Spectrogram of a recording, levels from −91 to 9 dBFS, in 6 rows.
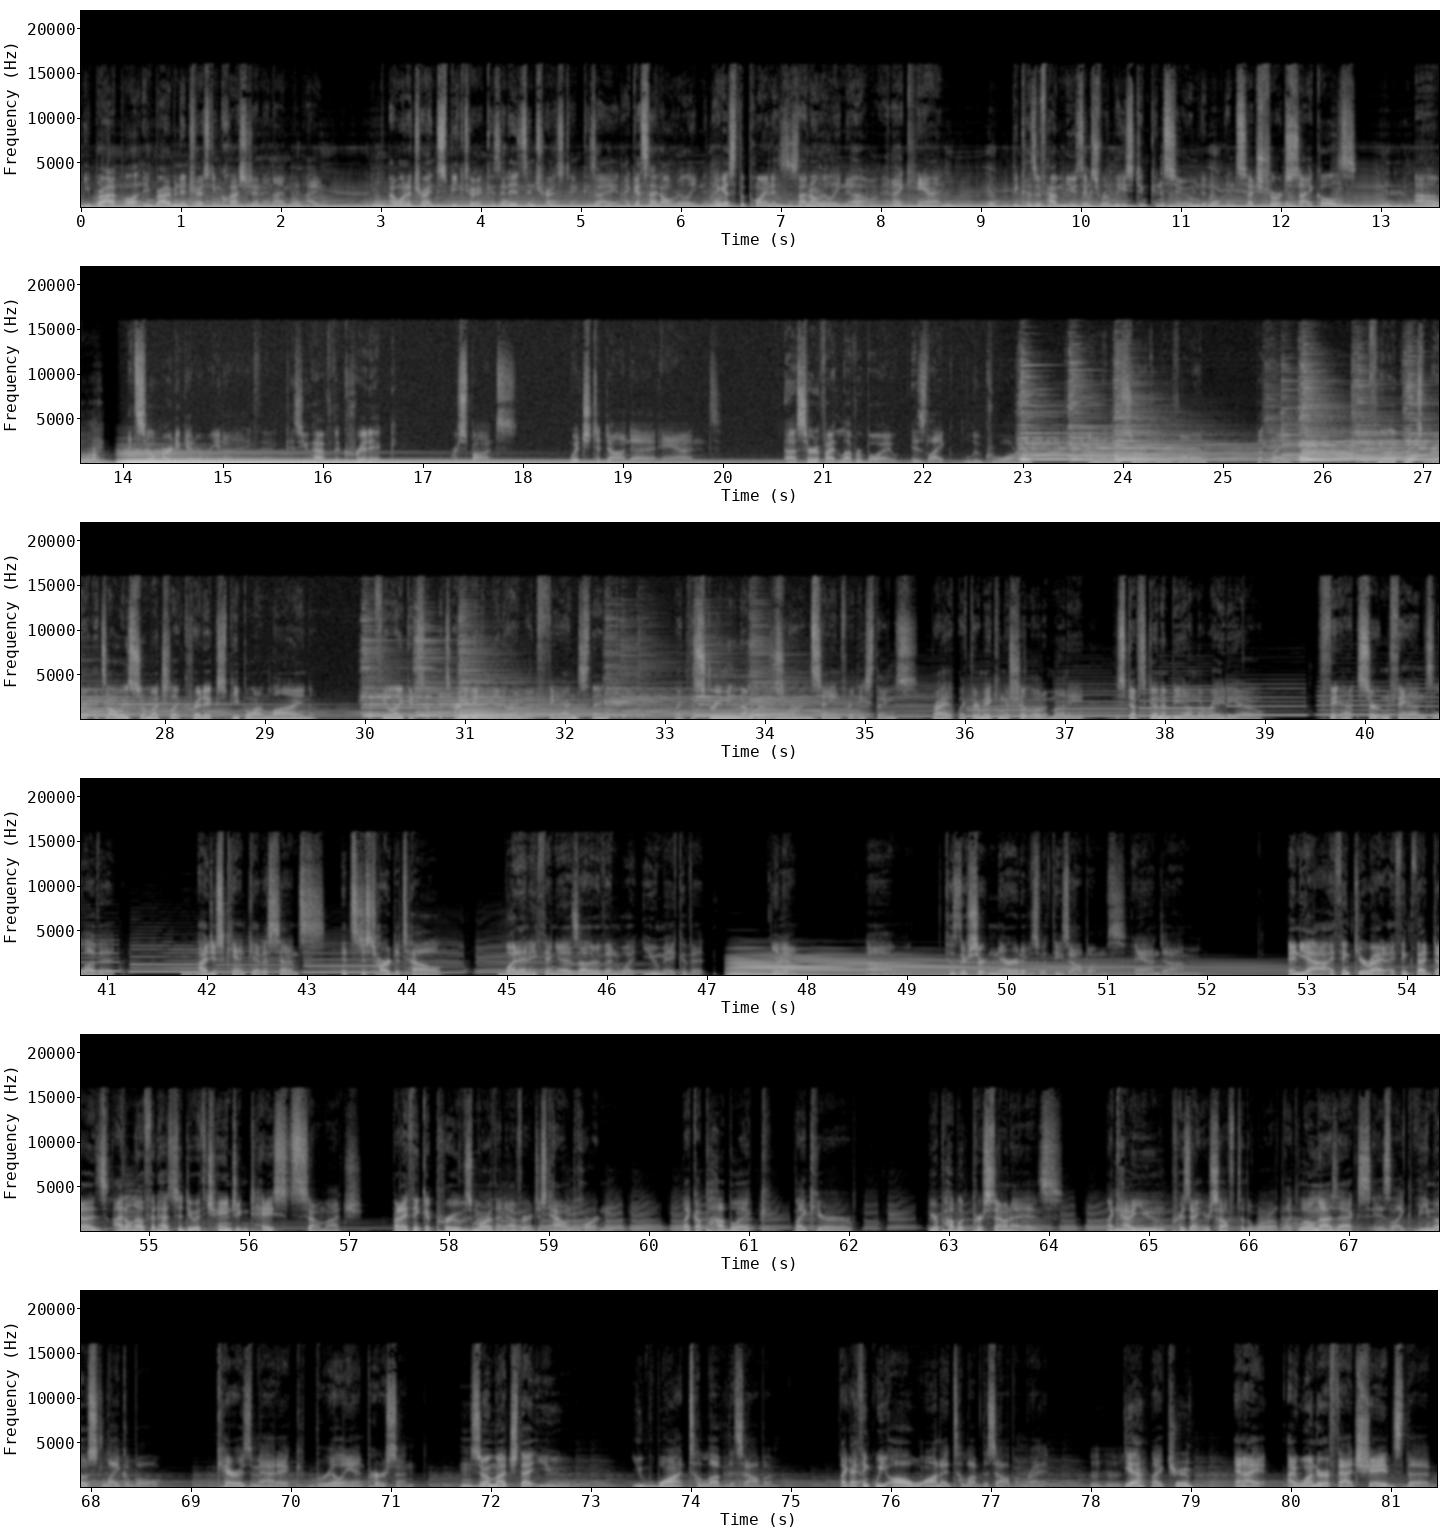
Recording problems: background music; very loud; throughout; 4 dB above the speech

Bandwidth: 16 kHz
